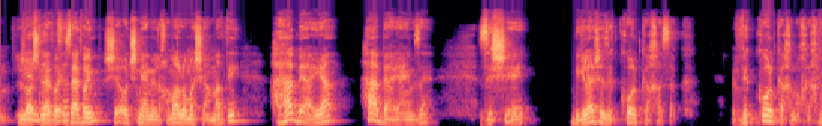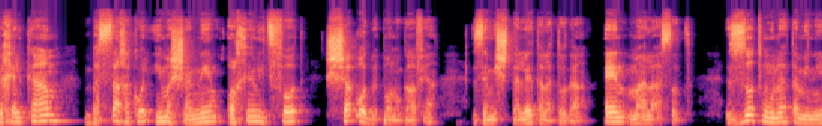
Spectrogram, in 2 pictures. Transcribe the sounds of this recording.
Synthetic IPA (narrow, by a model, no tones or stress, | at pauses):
loaʃnead̪vaʁizehad̪vaʁimʃeo̞d̪ʃnijanileχlo̞maʁlo̞maʃeamaʁt̪i | habea̰ja | habeajaimze | zeʃe | biɡlalʃezekʰo̞lkaχaz̥ak | vekʰo̞lkaχno̞χeχveχe̞lkʰambesaχako̞limaʃanimo̞lχimlit͡sfo̞t | ʃaʔo̞tbepo̞ʁno̞ɡʁafja | zemiʃtale̞talat̪o̞̰d̪aa̰ | e̞nma̰la̰ːso̞t̪ | zo̞t̪munat̪amini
